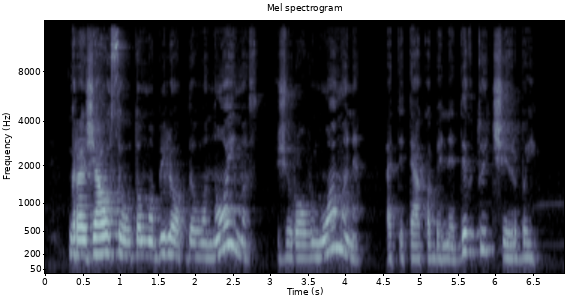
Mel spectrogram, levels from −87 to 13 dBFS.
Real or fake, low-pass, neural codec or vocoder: real; 14.4 kHz; none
